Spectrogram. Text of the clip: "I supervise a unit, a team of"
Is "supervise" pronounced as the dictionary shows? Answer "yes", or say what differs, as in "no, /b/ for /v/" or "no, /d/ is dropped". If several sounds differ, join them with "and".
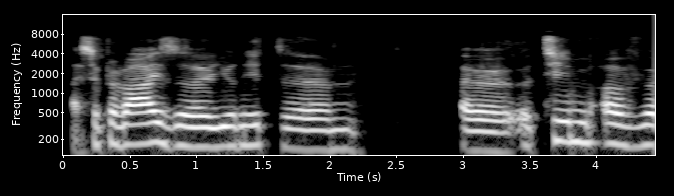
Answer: yes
